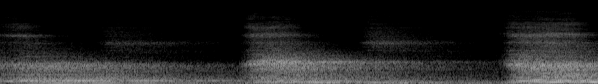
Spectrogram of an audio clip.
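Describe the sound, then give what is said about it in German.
A voice imitates the loud snoring of a sleeping policeman: three long, rasping breaths in a slow, steady rhythm, each rising into a rough, noisy rumble, with no other talking. “Das Schnarchen hören Sie schon von Weitem. So lautet es.”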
